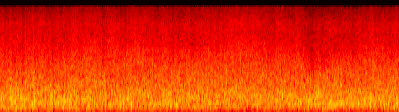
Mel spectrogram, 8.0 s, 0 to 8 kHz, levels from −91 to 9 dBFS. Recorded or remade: remade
